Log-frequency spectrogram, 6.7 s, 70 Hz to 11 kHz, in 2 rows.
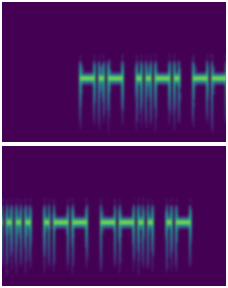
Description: Morse code, heard as a keyed tone, about 17 wpm, 700 Hz. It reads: KF7WZA
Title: USA Call Signs - 4x Character Spacing - 17wpm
